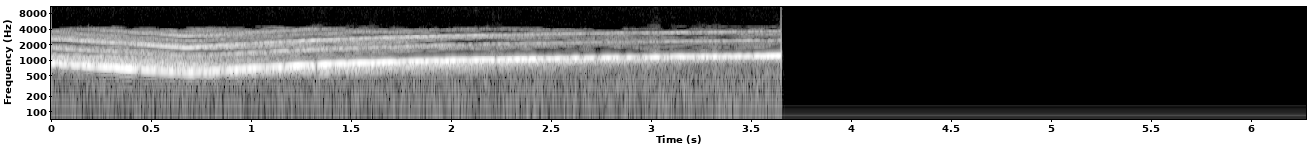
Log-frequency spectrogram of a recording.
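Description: Police siren sound effect wailing: the tone falls, then climbs slowly, and cuts off suddenly about three and a half seconds in.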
